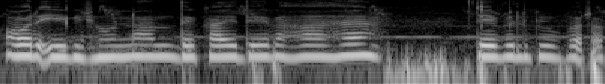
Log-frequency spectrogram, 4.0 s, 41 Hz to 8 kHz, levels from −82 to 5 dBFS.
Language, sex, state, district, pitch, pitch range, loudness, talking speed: Hindi, female, Uttar Pradesh, Budaun, 230 Hz, 225-235 Hz, -22 LUFS, 165 wpm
